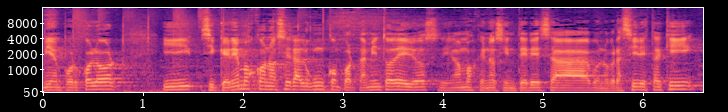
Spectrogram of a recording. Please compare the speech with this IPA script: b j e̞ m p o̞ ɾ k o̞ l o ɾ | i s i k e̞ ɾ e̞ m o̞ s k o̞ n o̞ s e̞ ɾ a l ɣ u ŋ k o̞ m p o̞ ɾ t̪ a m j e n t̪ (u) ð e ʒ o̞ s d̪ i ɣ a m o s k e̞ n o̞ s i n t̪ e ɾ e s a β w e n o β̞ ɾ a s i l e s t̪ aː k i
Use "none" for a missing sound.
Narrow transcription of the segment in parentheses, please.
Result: o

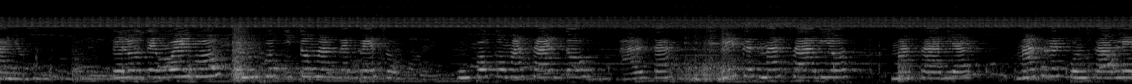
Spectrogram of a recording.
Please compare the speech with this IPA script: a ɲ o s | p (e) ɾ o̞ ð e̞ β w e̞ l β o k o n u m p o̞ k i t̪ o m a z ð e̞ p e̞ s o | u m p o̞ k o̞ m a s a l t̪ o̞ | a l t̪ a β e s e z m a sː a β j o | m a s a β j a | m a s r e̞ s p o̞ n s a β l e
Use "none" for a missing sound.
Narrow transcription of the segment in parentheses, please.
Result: e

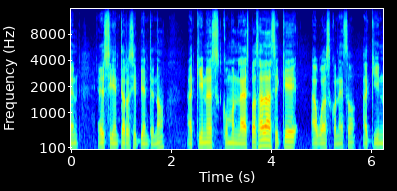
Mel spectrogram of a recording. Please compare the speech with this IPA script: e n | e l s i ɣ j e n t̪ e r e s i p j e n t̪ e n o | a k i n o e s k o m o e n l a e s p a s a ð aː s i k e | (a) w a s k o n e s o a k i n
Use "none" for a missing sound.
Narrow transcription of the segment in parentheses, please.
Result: a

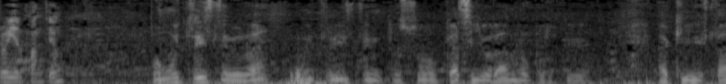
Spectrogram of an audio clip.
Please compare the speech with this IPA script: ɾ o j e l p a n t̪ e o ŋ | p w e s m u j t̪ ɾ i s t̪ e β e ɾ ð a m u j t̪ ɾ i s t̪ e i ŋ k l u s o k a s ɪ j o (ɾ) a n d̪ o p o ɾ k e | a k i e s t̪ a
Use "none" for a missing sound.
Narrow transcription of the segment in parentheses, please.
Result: ɾ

